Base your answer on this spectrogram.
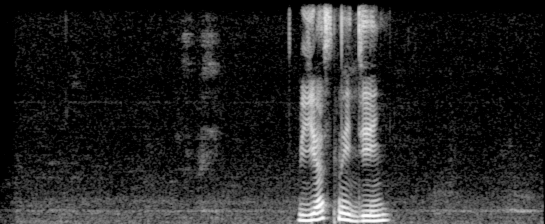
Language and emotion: Russian, neutral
